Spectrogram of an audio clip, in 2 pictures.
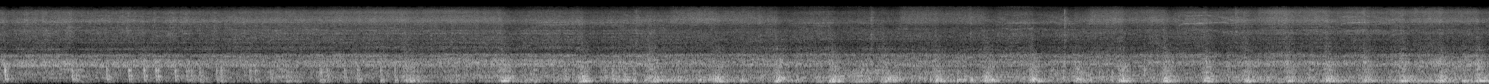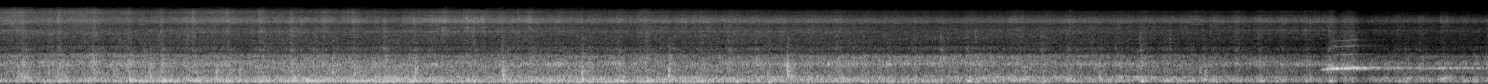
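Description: GWR 64XX class 0-6-0 pannier tank steam locomotive pulling away with its train: a steady beat of exhaust chuffs with hissing steam, and the wagons rattling along behind. Near the end a steam whistle sounds once, a single steady note held for under two seconds.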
